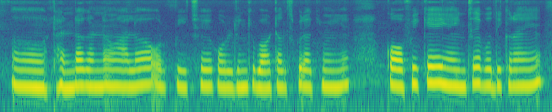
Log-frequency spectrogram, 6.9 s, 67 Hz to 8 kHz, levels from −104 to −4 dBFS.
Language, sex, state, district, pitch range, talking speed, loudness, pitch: Hindi, female, Jharkhand, Jamtara, 200-215 Hz, 190 wpm, -15 LUFS, 205 Hz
